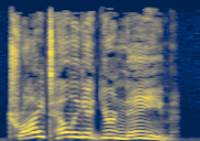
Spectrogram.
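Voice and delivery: yelling loudly. Narrating a story, the guide yells up at the narrator: yelling up. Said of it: "When our guide [name] landed us here to oblige my desire to see one of the natives close up".

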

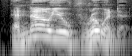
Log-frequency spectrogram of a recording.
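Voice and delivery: angry, high-pitched yell. Narrator reads an older brother angry at his little brother, shouted. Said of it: "he shouted".

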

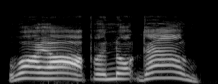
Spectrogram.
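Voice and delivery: high, drawn-out group shout, all at once. After a man insists they must go up, everyone asks back at once; shouted together. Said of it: "they all shouted at once".

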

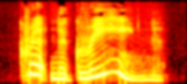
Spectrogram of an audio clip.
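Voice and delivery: shock seeping into the voice. Answering a suggestion that they marry, the narrator replies, shocked. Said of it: "I allowed some shock to seep into my voice".

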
